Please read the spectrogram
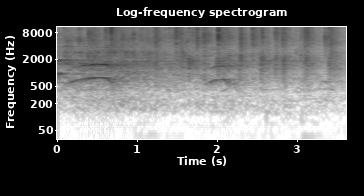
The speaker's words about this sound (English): Yeah, you're clapping because you didn't get to have to sing it for 40 years.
